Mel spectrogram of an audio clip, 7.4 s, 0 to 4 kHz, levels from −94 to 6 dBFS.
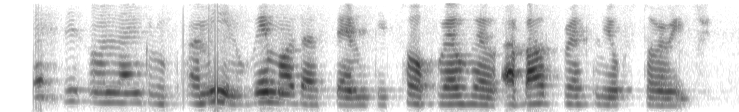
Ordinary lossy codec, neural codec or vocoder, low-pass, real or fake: none; none; 3.6 kHz; real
